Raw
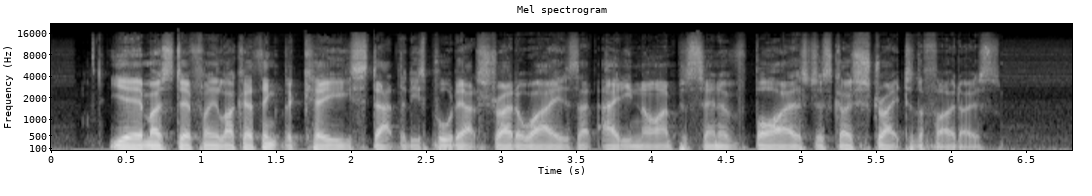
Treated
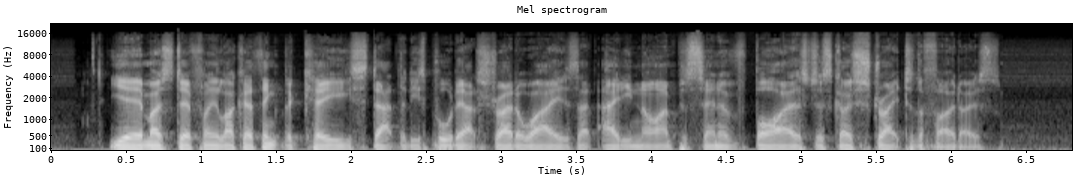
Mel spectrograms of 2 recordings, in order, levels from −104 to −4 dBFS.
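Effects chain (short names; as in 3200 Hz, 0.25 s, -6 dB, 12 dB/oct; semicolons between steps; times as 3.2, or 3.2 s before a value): 3.94–6.02 high shelf 4600 Hz +7 dB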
